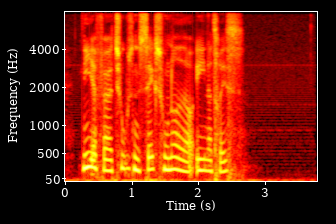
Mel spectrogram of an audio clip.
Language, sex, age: Danish, female, 39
